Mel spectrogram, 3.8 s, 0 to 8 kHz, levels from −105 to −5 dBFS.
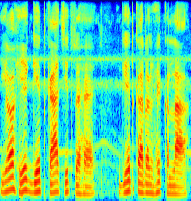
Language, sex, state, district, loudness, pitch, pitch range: Hindi, male, Jharkhand, Palamu, -19 LUFS, 140 Hz, 120-150 Hz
